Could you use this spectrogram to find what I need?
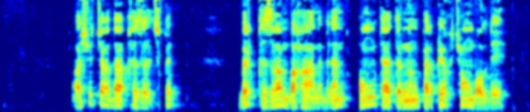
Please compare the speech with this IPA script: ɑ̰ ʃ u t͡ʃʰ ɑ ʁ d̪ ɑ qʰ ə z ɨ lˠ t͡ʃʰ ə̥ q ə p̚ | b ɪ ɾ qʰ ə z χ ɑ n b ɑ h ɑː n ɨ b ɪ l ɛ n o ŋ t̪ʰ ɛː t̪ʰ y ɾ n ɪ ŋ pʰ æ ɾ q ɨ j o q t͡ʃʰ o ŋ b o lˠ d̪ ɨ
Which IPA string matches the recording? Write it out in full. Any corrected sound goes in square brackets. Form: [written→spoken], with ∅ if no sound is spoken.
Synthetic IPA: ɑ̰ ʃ u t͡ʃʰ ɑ ʁ d̪ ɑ qʰ ə z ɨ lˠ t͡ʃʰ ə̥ q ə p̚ | b ɪ ɾ qʰ ə z [χ→ʁ] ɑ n b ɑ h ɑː n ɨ b ɪ l ɛ n o ŋ t̪ʰ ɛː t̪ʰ y ɾ n ɪ ŋ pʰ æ ɾ q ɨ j o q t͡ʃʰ o ŋ b o lˠ d̪ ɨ

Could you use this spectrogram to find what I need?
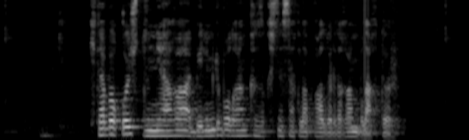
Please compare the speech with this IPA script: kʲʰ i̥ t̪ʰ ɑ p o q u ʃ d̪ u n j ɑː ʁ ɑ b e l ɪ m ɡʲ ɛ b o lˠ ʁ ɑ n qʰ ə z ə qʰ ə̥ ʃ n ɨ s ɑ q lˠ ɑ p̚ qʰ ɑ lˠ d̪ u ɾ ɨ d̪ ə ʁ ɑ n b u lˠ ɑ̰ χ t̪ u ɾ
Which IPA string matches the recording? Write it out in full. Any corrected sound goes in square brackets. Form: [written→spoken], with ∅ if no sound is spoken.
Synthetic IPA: kʲʰ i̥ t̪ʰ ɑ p o q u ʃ d̪ u n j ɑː ʁ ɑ b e l ɪ m ɡʲ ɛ b o lˠ ʁ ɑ n qʰ ə z ə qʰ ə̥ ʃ n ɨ s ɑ q lˠ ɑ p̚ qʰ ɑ lˠ d̪ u ɾ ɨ d̪ ə ʁ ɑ n b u lˠ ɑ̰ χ t̪ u ɾ

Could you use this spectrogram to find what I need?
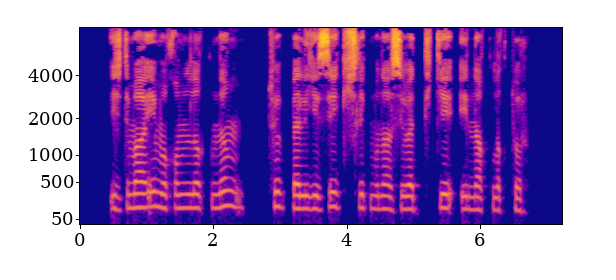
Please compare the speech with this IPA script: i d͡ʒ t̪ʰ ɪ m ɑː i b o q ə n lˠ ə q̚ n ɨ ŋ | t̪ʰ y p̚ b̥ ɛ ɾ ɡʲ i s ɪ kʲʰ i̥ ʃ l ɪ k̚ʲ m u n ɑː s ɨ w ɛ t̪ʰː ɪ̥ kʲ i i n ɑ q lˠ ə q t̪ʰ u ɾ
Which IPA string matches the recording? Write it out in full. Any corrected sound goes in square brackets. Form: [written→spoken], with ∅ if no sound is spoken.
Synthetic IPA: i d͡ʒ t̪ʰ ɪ m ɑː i [b→m] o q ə [n→m] lˠ ə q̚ n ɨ ŋ | t̪ʰ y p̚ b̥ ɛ [ɾ→l] ɡʲ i s ɪ kʲʰ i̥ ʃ l ɪ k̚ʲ m u n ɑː s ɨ w ɛ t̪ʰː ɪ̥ kʲ i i n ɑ q lˠ ə q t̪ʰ u ɾ

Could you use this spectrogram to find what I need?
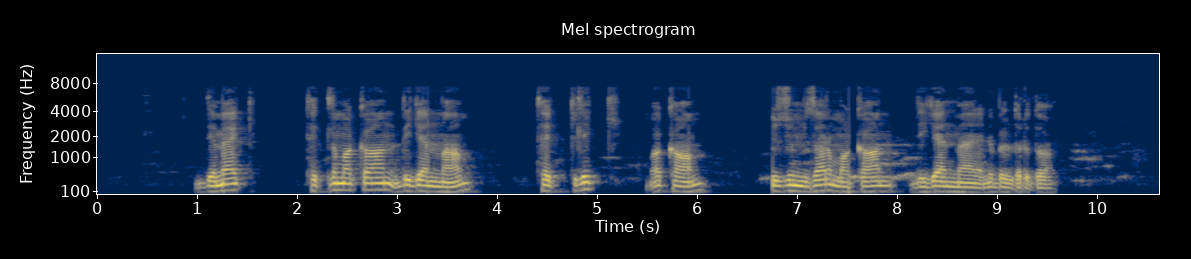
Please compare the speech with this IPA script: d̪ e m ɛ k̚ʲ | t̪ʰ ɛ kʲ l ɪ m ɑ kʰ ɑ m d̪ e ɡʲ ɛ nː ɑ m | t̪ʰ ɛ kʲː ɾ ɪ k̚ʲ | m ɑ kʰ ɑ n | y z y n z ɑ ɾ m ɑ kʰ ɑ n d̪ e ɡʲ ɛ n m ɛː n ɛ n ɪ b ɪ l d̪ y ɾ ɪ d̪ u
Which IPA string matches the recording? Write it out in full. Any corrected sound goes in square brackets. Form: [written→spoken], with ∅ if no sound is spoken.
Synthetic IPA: d̪ e m ɛ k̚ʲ | t̪ʰ ɛ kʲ l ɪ m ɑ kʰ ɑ [m→n] d̪ e ɡʲ ɛ nː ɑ m | t̪ʰ ɛ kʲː [ɾ→l] ɪ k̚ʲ | m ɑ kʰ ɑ n | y z y [n→m] z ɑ ɾ m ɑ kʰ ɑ n d̪ e ɡʲ ɛ n m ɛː n ɛ n ɪ b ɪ l d̪ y ɾ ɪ d̪ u

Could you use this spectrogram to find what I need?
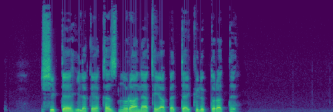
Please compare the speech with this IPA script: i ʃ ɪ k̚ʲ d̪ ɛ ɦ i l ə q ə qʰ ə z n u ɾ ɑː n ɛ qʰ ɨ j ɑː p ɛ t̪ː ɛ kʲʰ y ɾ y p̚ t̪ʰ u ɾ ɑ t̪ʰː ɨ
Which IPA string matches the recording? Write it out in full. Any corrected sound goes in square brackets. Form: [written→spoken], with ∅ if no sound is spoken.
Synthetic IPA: i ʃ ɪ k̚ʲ [d̪→t̪] ɛ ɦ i l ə q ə qʰ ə z n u ɾ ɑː n ɛ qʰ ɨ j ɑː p ɛ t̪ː ɛ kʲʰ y [ɾ→l] y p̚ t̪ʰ u ɾ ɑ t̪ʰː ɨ

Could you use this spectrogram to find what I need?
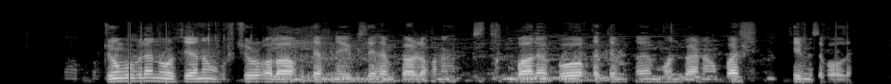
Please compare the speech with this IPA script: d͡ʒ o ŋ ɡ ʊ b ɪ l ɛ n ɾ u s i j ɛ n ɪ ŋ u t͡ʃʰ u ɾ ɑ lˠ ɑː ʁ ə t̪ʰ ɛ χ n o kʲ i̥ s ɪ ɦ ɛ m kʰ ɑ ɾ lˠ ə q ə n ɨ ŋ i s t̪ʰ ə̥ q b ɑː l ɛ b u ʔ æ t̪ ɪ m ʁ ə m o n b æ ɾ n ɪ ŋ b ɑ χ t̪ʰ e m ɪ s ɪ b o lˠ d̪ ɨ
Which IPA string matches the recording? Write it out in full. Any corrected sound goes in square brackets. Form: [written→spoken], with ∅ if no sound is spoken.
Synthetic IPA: d͡ʒ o ŋ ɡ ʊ b ɪ l ɛ n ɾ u s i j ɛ n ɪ ŋ u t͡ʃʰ u ɾ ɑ lˠ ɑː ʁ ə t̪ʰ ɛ χ n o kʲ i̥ s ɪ ɦ ɛ m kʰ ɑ ɾ lˠ ə q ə n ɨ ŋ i s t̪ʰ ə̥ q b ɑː l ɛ b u [ʔ→q] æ t̪ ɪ m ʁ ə m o n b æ ɾ n ɪ ŋ b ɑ [χ→ʃ] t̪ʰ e m ɪ s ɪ b o lˠ d̪ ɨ

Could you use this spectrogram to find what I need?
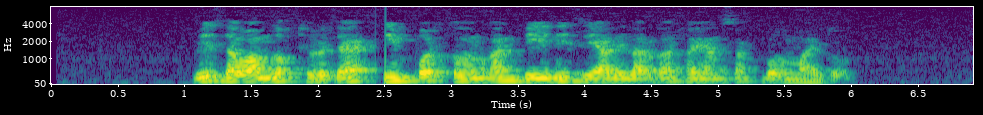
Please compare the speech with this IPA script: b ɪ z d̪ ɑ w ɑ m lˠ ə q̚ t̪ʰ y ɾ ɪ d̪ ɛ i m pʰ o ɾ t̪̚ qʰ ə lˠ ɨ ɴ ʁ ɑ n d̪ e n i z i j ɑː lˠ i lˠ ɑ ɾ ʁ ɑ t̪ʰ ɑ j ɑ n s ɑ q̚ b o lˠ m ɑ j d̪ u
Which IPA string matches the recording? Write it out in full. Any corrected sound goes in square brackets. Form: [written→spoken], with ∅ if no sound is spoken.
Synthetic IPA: b ɪ z d̪ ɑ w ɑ m lˠ ə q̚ t̪ʰ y ɾ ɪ d̪ ɛ i m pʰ o ɾ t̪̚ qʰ ə lˠ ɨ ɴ ʁ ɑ n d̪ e n i z i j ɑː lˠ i lˠ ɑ ɾ ʁ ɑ t̪ʰ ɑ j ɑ n s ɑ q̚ b o lˠ m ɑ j d̪ u

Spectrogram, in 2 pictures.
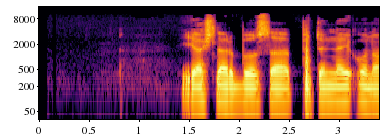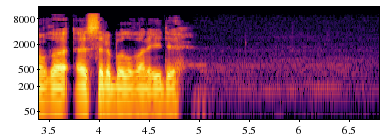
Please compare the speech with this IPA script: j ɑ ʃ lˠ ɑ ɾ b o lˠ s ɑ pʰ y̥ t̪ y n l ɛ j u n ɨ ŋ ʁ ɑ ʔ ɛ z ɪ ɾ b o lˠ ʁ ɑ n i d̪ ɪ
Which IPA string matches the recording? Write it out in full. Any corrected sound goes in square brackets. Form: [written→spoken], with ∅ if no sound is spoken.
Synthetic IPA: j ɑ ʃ lˠ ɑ ɾ b o lˠ s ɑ pʰ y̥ t̪ y n l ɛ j u n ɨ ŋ ʁ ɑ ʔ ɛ [z→s] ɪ ɾ b o lˠ ʁ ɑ n i d̪ ɪ

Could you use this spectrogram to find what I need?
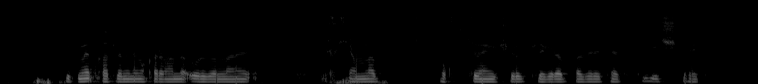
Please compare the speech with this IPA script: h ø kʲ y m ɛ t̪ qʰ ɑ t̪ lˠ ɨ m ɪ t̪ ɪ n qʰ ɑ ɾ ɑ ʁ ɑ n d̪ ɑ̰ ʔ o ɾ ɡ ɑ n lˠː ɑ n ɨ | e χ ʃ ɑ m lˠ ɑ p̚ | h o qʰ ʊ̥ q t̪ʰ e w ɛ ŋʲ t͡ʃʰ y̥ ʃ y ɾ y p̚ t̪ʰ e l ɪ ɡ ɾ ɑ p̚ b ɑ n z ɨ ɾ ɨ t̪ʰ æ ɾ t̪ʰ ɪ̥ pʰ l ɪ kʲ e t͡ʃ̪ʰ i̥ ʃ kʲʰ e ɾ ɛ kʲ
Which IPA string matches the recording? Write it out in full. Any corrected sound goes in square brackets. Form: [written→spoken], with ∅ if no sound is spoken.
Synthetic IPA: h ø kʲ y m ɛ t̪ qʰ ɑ t̪ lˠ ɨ m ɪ [t̪→d̪] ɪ n qʰ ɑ ɾ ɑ ʁ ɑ n d̪ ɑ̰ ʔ o ɾ ɡ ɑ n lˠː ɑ n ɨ | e χ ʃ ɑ m lˠ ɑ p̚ | h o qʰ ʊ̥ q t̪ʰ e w ɛ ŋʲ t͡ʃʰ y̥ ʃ y ɾ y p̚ t̪ʰ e l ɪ ɡ ɾ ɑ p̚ b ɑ [n→∅] z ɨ ɾ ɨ t̪ʰ æ ɾ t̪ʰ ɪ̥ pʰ l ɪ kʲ e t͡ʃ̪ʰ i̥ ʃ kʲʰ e ɾ ɛ kʲ

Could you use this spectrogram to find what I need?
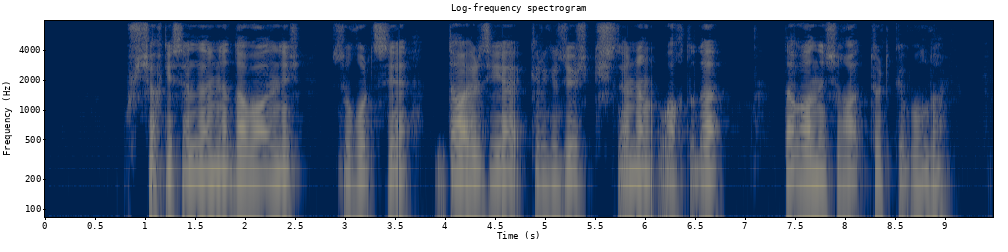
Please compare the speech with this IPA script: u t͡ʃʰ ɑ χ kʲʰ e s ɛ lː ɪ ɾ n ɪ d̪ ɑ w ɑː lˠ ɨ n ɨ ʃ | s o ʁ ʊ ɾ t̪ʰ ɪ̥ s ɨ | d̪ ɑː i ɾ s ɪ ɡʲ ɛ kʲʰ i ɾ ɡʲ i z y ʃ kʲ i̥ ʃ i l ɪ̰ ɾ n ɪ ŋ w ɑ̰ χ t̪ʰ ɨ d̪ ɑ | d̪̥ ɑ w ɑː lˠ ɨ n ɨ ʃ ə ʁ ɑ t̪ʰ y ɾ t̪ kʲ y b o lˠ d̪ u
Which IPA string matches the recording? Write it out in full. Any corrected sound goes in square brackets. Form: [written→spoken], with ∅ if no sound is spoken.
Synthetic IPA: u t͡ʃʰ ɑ χ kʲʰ e s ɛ lː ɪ ɾ n ɪ d̪ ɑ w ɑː lˠ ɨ n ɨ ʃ | s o ʁ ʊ ɾ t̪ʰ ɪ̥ s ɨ | d̪ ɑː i ɾ s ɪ ɡʲ ɛ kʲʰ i ɾ ɡʲ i z y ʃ [kʲ→kʲʰ] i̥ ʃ i l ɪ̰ ɾ n ɪ ŋ w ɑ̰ χ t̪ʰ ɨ d̪ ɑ | d̪̥ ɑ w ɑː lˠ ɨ n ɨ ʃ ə ʁ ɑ t̪ʰ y ɾ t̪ kʲ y b o lˠ d̪ u

